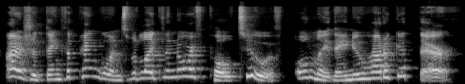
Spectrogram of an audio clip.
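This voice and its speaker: A woman reading aloud, voicing a shy, dreamy, bookish middle-aged man in an eager, gentle way. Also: high voice, sing-song, normal speed, voice pushed up, full character voice. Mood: excited.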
